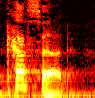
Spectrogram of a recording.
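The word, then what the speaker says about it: chesed (חסד): The biblical word that is used in the Old Testament to describe this is chesed. We translate that many different ways, but most often as loving kindness. It's spelled appropriately with an H, but you pronounce it like you would Christmas with a CH.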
